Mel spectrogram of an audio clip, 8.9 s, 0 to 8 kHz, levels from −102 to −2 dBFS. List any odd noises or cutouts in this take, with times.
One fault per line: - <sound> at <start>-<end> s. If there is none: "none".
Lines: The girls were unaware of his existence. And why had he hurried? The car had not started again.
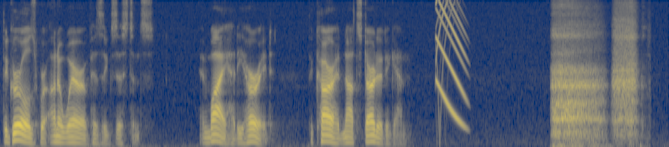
- chirp at 5.8-6.3 s
- breath at 7.4-8.7 s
